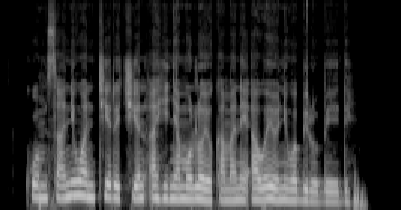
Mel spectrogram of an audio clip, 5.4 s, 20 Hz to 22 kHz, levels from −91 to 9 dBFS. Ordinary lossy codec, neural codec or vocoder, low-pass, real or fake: none; none; none; real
